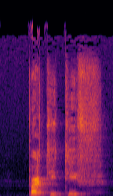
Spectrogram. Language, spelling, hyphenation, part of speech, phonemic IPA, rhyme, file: Dutch, partitief, par‧ti‧tief, adjective / noun, /ˌpɑr.tiˈtif/, -if, Nl-partitief.ogg
- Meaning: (adjective) partitive; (noun) partitive (partitive case, partitive construction)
